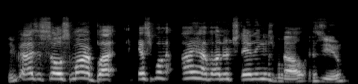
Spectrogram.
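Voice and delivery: sarcastic, high-pitched retort; Job. Acted. Job tells his friends he understands too, sarcastic. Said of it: "You can sense his sarcasm here".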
